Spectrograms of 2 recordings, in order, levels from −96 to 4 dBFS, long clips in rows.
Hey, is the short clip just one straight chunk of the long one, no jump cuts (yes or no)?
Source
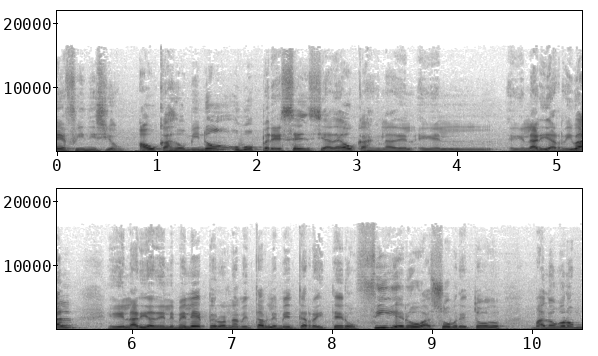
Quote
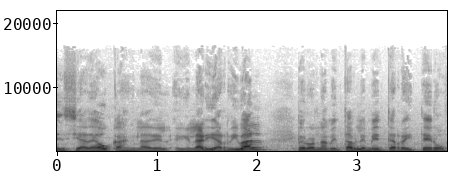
no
